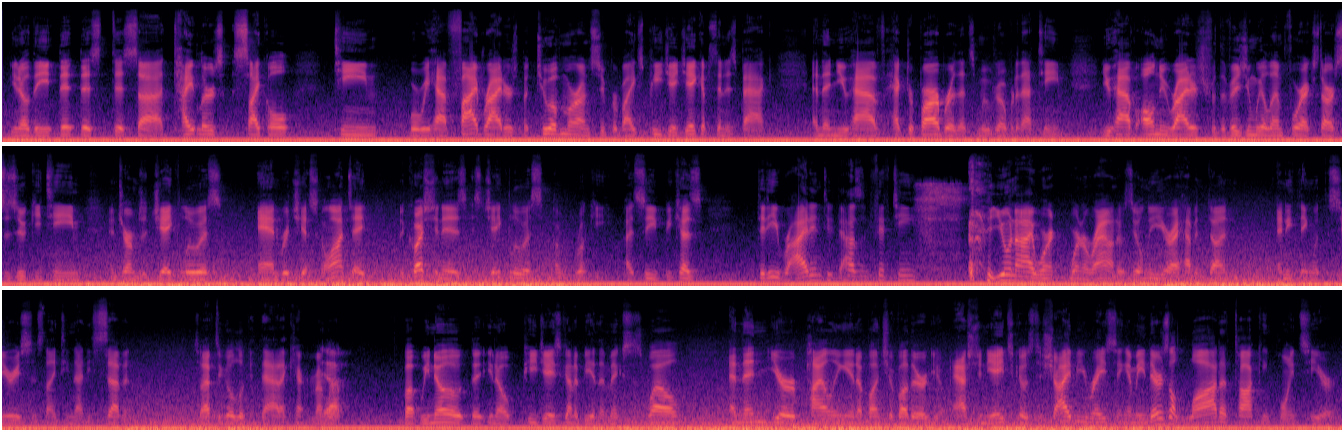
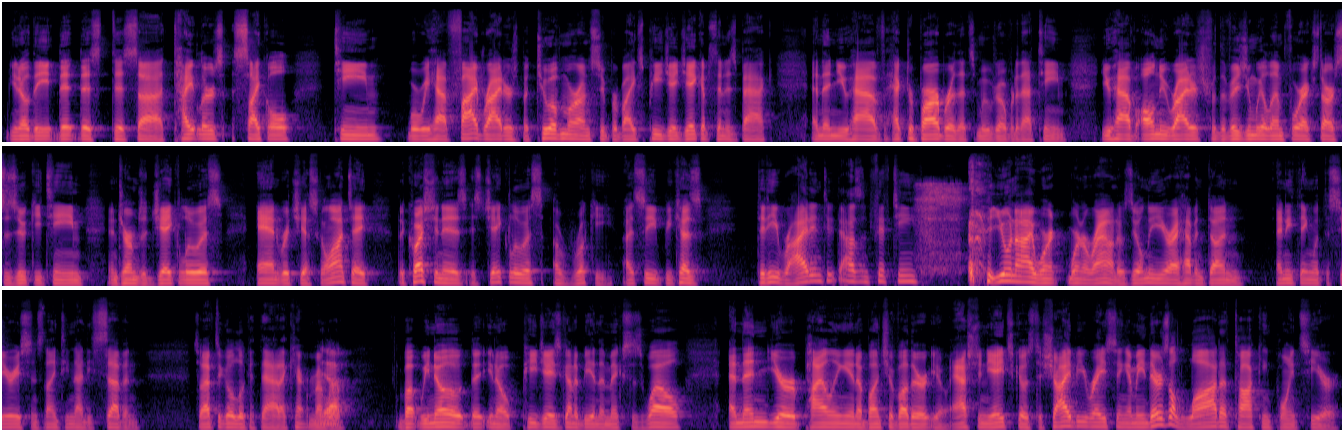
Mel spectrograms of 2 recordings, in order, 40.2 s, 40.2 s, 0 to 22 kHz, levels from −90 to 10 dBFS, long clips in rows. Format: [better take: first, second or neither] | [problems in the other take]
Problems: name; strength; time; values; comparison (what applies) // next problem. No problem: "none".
second | low rumble; noticeable; throughout; 15 dB below the speech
